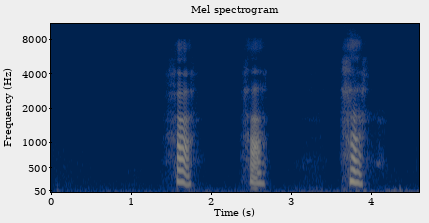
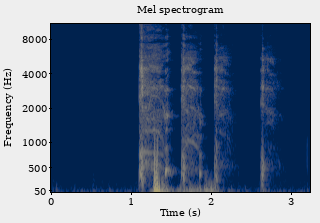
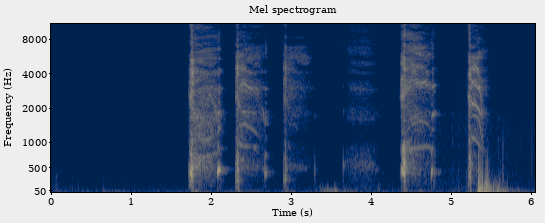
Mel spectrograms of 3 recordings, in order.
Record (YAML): exhalation_length: 4.6 s
exhalation_amplitude: 3071
exhalation_signal_mean_std_ratio: 0.29
cough_length: 3.2 s
cough_amplitude: 9971
cough_signal_mean_std_ratio: 0.32
three_cough_length: 6.1 s
three_cough_amplitude: 8624
three_cough_signal_mean_std_ratio: 0.34
survey_phase: beta (2021-08-13 to 2022-03-07)
age: 18-44
gender: Female
wearing_mask: 'No'
symptom_cough_any: true
symptom_new_continuous_cough: true
symptom_runny_or_blocked_nose: true
symptom_shortness_of_breath: true
symptom_sore_throat: true
symptom_fatigue: true
symptom_fever_high_temperature: true
symptom_headache: true
symptom_change_to_sense_of_smell_or_taste: true
symptom_other: true
symptom_onset: 3 days
smoker_status: Ex-smoker
respiratory_condition_asthma: true
respiratory_condition_other: false
recruitment_source: Test and Trace
submission_delay: 2 days
covid_test_result: Positive
covid_test_method: RT-qPCR
covid_ct_value: 20.3
covid_ct_gene: ORF1ab gene
covid_ct_mean: 20.9
covid_viral_load: 130000 copies/ml
covid_viral_load_category: Low viral load (10K-1M copies/ml)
